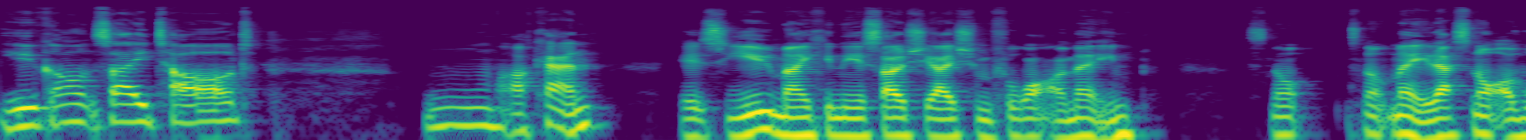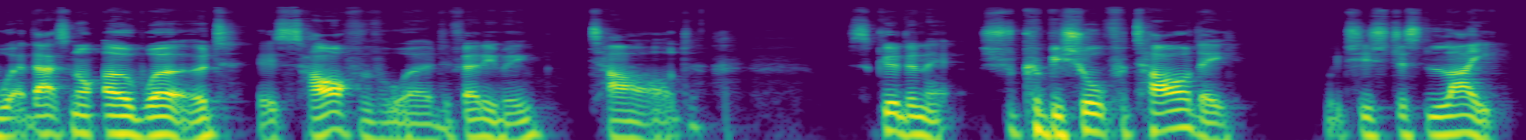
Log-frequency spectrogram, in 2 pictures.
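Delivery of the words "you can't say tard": high, slow, whiny mock complainer, prissy. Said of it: "cancel culture people on your back".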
